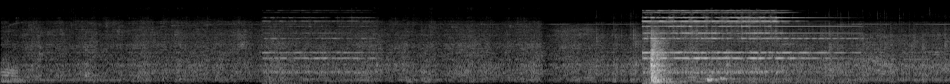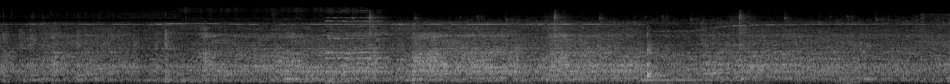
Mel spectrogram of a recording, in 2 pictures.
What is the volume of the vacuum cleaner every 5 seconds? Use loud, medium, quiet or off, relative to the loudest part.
quiet, medium, loud, loud.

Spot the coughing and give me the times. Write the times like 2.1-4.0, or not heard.
6.5-7.3.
